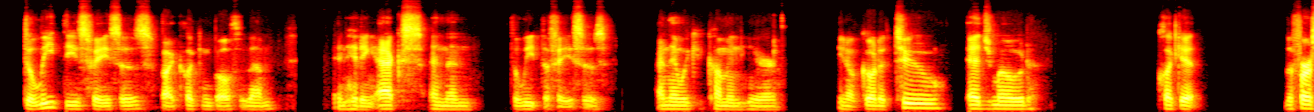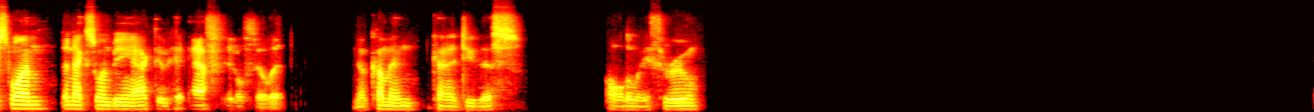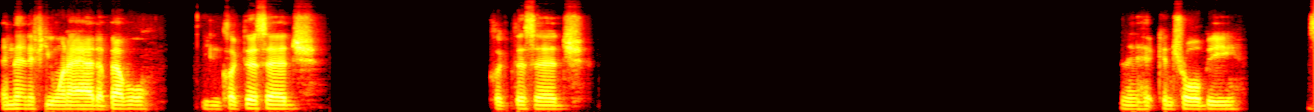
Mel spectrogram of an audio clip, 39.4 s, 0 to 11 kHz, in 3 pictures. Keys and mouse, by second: 0.0 middle click, 1.2-2.2 middle drag, 5.6 middle click, 6.3 middle click, 7.5 2, 9.2 click, 9.6 middle click, 10.1 middle click, 10.4 middle click, 11.2 shift+click, 11.5 middle click, 15.2 middle click, 15.6 shift+middle click, 15.9 ctrl+middle click, 16.7 click, 17.1 middle click, 17.8 shift+click, 18.2 middle click, 18.7 middle click, 18.9 middle click, 19.3 middle click, 19.7 middle click, 21.3 click, 21.6 f, 21.9 middle click, 22.3 middle click, 22.7 middle click, 23.7 middle click, 24.4 shift+click, 24.8 f, 24.9 middle click, 25.4 ctrl+middle click, 25.6 shift+middle click, 25.8 middle click, 26.2 middle click, 26.5 ctrl+middle click, 27.9 middle click, 28.6 middle click, 29.2 middle click, 30.1 ctrl+middle click, 30.9 shift+click, 31.3 middle click, 32.0 shift+middle click, 32.3 middle click, 33.2 shift+click, 33.6 middle click, 34.1 middle click, 34.4 shift+middle click, 35.4 shift+click, 35.8 middle click, 36.4 ctrl+middle click, 36.7 shift+middle click, 37.2 ctrl+middle click.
